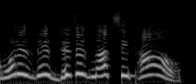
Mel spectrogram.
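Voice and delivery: high, scoffing disbelief; mock outrage at fake sipao; a hammed-up huffy tita; indignant auntie.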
